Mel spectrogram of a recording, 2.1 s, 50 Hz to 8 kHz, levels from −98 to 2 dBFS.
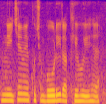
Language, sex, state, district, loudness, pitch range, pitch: Hindi, male, Arunachal Pradesh, Lower Dibang Valley, -14 LUFS, 150-165 Hz, 155 Hz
